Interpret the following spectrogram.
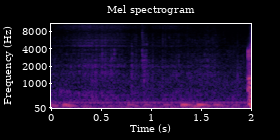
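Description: A pause in speech: a faint, steady low hum over quiet low background noise.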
